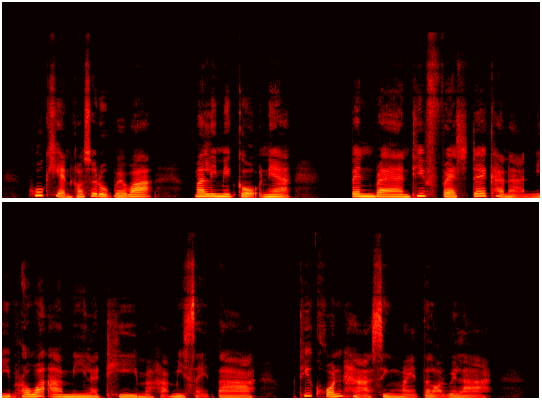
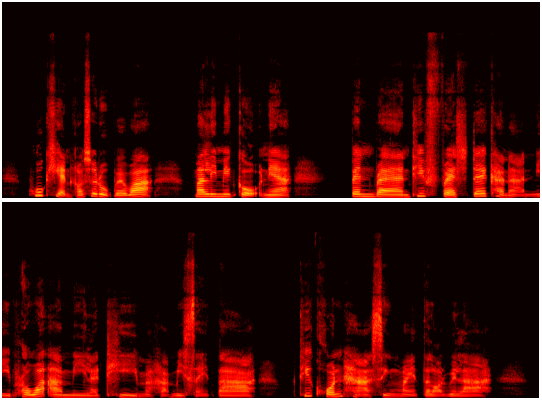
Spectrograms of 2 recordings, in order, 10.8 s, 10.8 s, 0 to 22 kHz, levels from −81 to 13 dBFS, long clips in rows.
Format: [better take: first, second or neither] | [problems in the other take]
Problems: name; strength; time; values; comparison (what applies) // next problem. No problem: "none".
first | thin; very; fading below 400 Hz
